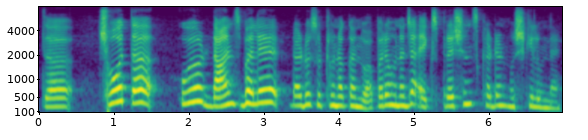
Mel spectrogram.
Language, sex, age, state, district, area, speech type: Sindhi, female, 18-30, Gujarat, Surat, urban, spontaneous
